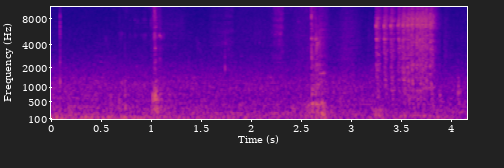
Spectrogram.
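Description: Rubbing and scraping knocks aboard a small sailboat, the loudest a harsh rasp lasting about half a second near the end, over a steady low rumble of wind.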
